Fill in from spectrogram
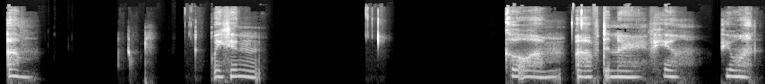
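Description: A woman playing an affectionate girlfriend, talking softly and often in a whisper, hesitant and giggly with many fillers. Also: sits high, flat delivery, very slow, pauses often, no room sound, full character voice. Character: affectionate girlfriend welcoming partner home. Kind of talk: audio roleplay.

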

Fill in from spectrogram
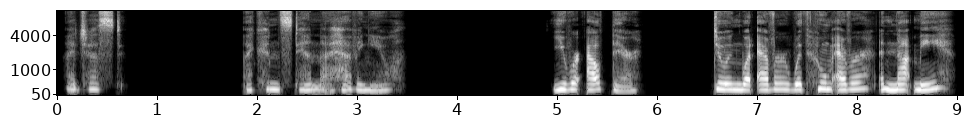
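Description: A woman's voice: medium pitch, creaky, husky, dry recording, clean studio sound. A woman playing an obsessive, whispery girlfriend. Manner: soft, intimate, often whispering. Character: obsessive possessive young woman, clingy, remorseful kidnapper girlfriend. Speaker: voice actor in audio roleplay. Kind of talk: intimate listener-roleplay audio drama.

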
